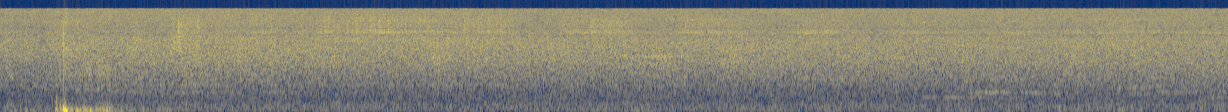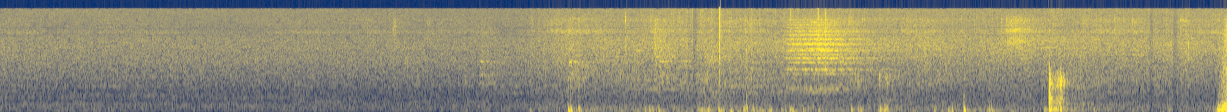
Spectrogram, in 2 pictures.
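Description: Faint steady hiss of a quiet room picked up by an open microphone, with a thump about half a second in. Soft rustling and a few handling clicks come near the end as a handheld microphone is picked up.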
